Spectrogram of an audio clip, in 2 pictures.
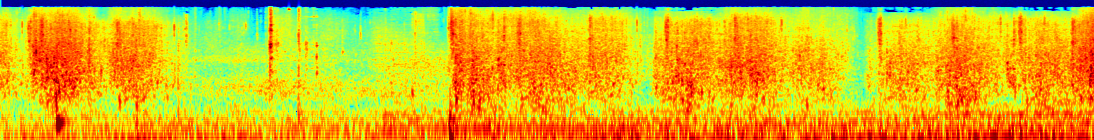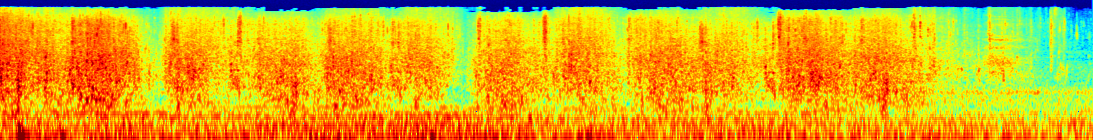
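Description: Water splashes and sloshes as someone wades through it.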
